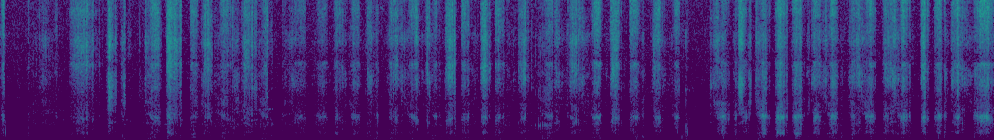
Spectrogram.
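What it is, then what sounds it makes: Pen nib scratching paper. A gold metal fountain pen nib, held in fingers, writes cursive on a flat sheet of cream lined paper resting on a desk. It makes quiet, bright, scratchy strokes in irregular bursts over a faint low hum.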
